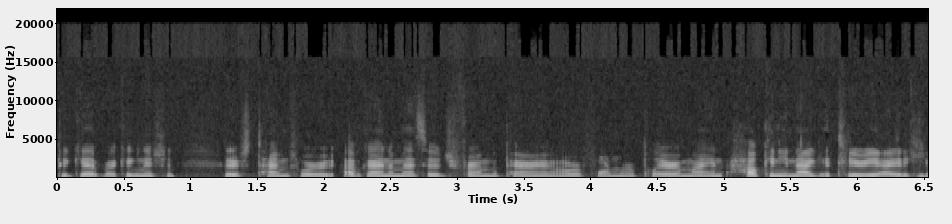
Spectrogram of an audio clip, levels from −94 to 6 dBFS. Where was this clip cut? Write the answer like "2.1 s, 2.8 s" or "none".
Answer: 1.2 s, 5.0 s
